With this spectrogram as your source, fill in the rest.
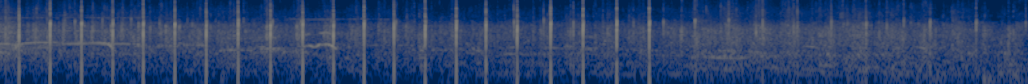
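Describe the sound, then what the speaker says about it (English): Audience applause at a symposium, with sparse individual claps ringing out in a steady rhythm over a quiet room, beginning fuller and then thinning toward the end. "If you would give our team a round of applause for their wonderful work."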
